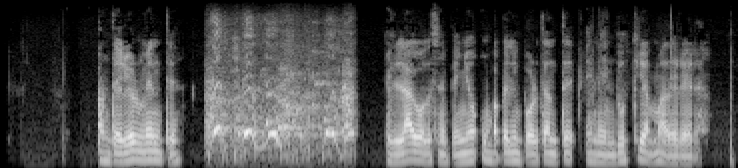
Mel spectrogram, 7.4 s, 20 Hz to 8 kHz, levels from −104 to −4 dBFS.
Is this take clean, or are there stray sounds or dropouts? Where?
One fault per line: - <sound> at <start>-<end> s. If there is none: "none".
- bark at 2.0-3.6 s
